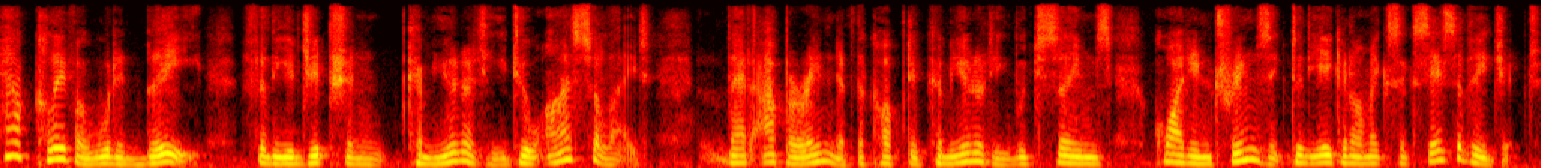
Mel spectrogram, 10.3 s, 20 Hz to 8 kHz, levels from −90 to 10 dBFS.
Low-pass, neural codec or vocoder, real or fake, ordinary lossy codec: 7.2 kHz; codec, 16 kHz, 4 kbps, FreqCodec, smaller model; fake; MP3, 48 kbps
